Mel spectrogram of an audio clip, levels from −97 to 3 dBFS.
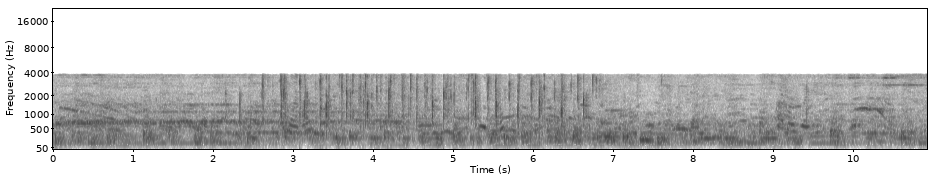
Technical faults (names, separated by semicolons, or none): none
